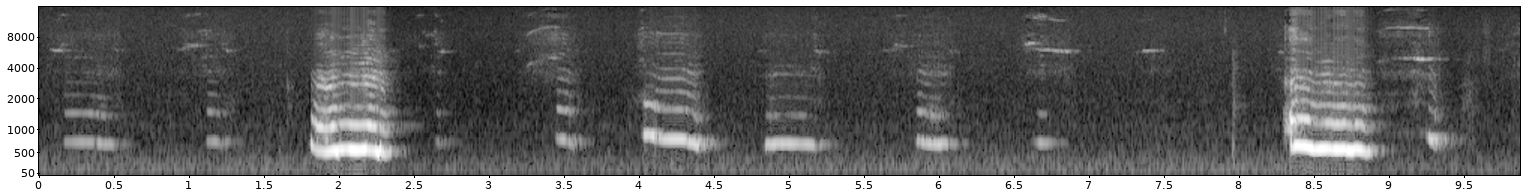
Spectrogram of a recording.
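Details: Dog reacting to annoying sounds gives two loud, sharp yelping barks about six seconds apart, with a string of brief, soft whining notes between them.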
